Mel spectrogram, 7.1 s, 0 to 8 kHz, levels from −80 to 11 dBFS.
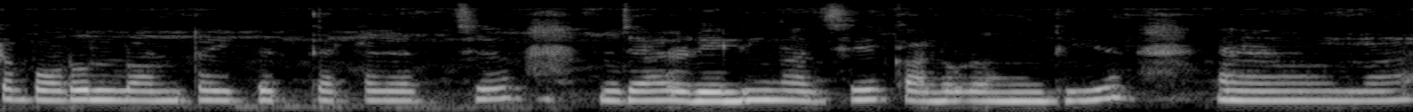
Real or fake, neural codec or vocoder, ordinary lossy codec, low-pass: fake; codec, 16 kHz, 8 kbps, FreqCodec, larger model; none; 7.2 kHz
